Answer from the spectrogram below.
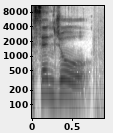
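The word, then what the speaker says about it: Senjou: Bon, de toute façon, c'est pas Senju, c'est Senjo. Ah, d'accord. Ah, là, ça change tout, là. Voilà, ça s'écrit O-U, mais c'est Senjo.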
